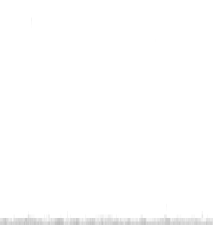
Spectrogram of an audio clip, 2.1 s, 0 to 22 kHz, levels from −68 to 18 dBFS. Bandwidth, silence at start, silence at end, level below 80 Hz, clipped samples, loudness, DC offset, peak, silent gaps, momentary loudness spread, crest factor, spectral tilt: over 20 kHz; 0 s; 0 s; -58 dBFS; under 0.1%; -54 LUFS; under 0.1%; -36 dBFS; none; 2 LU; 14 dB; -6 dB/octave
